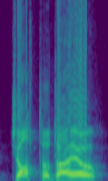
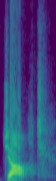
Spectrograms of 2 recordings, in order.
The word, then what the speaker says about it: JWT: So all the cool kids pronounce JWT, which is JSON Web Token. You can pronounce this jot. Then everybody knows that you're in the know. So if you haven't learned anything else today, you can learn to pronounce JWT jot, and then everybody thinks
